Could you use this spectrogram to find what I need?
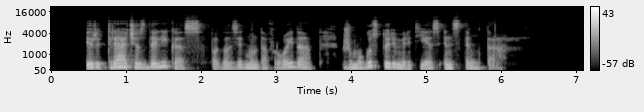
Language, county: Lithuanian, Vilnius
